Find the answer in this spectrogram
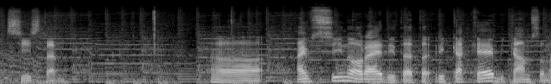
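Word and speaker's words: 理科: Yeah, first and foremost, we have this rikake, which technically is a compound, Chinese compound, but a bigger one. From Rika, that one on its own, accent on the first mora.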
